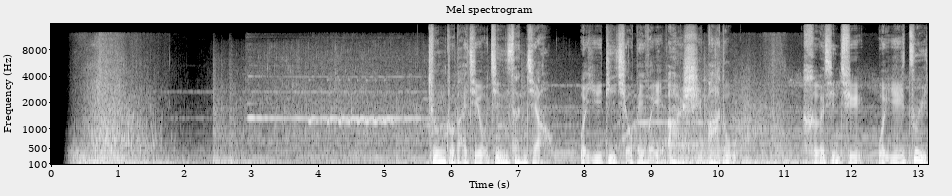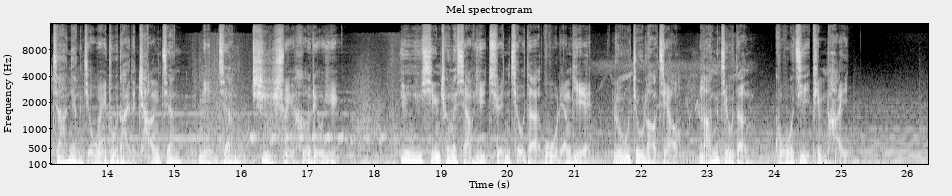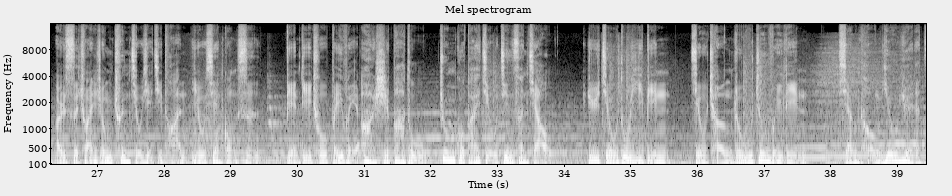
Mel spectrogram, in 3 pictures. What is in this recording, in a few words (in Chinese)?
宣传片中国白酒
